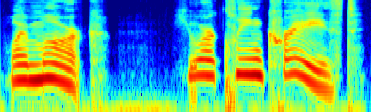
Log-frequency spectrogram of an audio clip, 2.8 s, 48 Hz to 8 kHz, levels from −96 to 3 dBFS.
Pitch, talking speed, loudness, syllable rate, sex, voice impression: 225 Hz, 130 wpm, -14 LUFS, 3.8 syllables/s, female, feminine, adult-like, slightly dark, clear, fluent, friendly, unique, lively, kind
